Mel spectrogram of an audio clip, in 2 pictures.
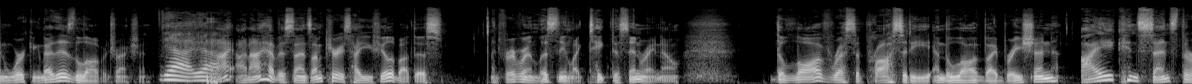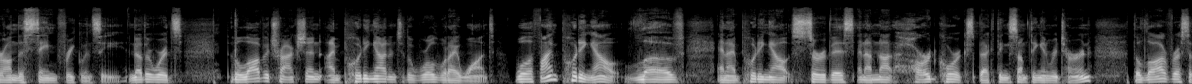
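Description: No technical faults can be heard anywhere in the recording.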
